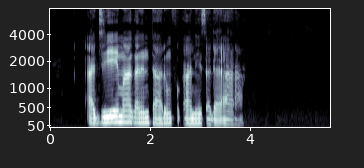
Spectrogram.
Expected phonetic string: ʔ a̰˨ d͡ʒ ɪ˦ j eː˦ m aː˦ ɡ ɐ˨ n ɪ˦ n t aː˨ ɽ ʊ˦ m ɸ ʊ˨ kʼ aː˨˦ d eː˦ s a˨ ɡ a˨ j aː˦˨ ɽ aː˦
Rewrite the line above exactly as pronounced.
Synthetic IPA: ʔ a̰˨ d͡ʒ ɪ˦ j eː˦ m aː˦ ɡ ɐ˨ n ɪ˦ n t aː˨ ɽ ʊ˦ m ɸ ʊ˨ kʼ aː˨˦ n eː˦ s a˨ d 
